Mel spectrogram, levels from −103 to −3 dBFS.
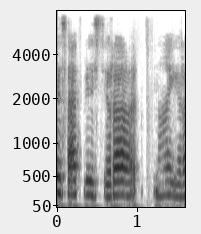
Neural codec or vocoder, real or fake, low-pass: none; real; 7.2 kHz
